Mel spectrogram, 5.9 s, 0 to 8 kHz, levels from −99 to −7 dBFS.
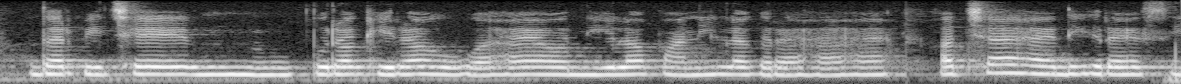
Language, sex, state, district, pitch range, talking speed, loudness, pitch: Hindi, female, Chhattisgarh, Bilaspur, 230-240 Hz, 195 wpm, -15 LUFS, 235 Hz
